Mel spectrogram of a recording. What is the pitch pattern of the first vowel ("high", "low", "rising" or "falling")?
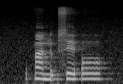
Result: falling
